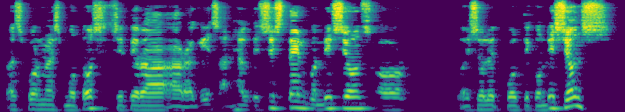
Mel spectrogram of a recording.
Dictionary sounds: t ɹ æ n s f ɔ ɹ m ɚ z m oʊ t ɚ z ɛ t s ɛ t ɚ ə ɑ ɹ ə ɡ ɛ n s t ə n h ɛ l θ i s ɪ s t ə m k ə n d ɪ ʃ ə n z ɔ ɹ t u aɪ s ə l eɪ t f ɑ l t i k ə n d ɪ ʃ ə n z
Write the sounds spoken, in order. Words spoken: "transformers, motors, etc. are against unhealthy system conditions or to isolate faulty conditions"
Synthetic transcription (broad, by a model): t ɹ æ n s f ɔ ɹ m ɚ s m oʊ t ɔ s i t i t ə ɑ ɹ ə ɡ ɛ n s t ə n h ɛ l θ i s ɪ s t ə m k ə n d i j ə n s ɔ ɹ t u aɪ s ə l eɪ t p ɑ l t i k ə n d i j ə n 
